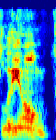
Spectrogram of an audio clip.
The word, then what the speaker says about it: Lyon: Technically, it's French, so it's Lyon.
